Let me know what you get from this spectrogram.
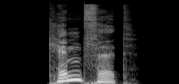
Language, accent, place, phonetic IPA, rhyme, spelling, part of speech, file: German, Germany, Berlin, [ˈkɛmp͡fət], -ɛmp͡fət, kämpfet, verb, De-kämpfet.ogg
- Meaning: second-person plural subjunctive I of kämpfen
